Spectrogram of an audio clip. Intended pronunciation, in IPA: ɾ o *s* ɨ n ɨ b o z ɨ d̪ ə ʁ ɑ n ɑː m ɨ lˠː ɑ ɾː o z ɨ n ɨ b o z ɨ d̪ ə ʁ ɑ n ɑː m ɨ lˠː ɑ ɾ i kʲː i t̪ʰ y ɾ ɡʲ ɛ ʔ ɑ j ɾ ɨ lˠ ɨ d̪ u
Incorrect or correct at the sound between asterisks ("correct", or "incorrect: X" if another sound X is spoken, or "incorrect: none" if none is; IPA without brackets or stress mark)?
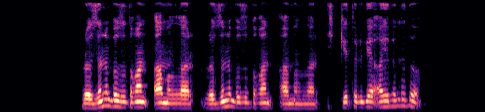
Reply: incorrect: z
